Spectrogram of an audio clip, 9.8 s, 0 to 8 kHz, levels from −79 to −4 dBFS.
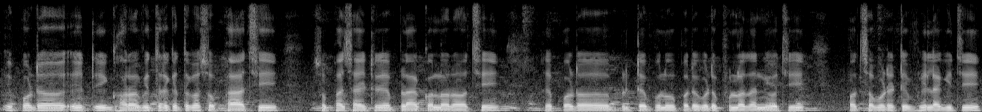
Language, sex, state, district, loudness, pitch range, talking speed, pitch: Odia, male, Odisha, Malkangiri, -16 LUFS, 110-120 Hz, 140 wpm, 115 Hz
